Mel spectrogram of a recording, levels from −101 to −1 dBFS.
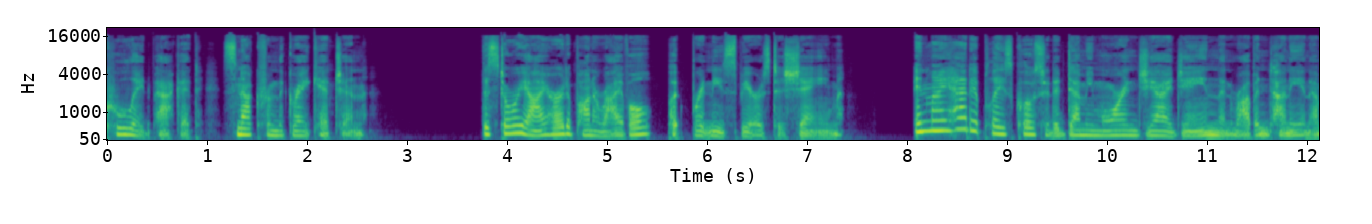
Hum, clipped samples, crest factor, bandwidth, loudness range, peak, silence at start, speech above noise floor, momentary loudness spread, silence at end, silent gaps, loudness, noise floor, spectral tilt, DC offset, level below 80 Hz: none; under 0.1%; 18 dB; 17 kHz; 4 LU; -4 dBFS; 0 s; over 69 dB; 10 LU; 0 s; none; -21 LUFS; under -90 dBFS; -4.5 dB/octave; under 0.1%; -64 dBFS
